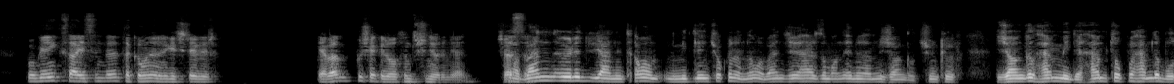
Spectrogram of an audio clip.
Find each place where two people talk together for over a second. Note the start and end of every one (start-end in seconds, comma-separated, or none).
none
